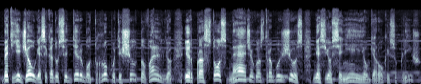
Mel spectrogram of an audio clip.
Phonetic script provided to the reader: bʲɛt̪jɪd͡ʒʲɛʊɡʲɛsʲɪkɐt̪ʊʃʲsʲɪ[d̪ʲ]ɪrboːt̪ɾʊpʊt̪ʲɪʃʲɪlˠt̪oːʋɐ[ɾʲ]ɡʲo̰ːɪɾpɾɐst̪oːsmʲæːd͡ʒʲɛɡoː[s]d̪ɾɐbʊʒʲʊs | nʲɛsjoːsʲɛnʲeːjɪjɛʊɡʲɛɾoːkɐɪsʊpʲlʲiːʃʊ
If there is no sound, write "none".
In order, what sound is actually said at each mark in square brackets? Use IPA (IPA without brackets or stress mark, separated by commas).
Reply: d̪ʲ, lʲ, s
